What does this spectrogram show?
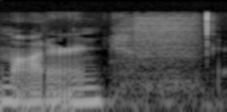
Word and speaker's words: MODEARN: So the business owner strategist, and then the other new offering that we're doing is called Modern. It's spelled MODEARN for earners, people in their earning years.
